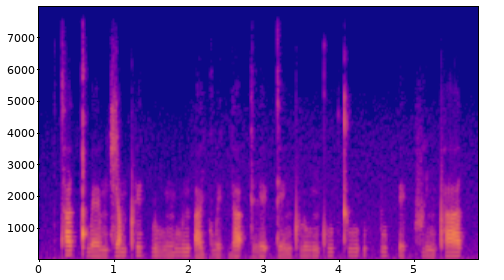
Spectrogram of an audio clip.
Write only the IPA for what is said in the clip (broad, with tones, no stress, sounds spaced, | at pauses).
tʰ a˥˩ t̚ kʰ w ɛː˨˩ m t͡ɕ a˦˥ m pʰ e˥˩ k̚ l uː˧ m uː˦˥ n ʔ a˩˦ j k w e˨˩ k̚ j a˦˥ ʔ k r e˦˥ ʔ t e˨˩ n pʰ l uː˦˥ ŋ pʰ u˥˩ k̚ tʰ u˥˩ ʔ | p u˦˥ k̚ ʔ e˨˩ k̚ f i˨˩ n pʰ a˦˥ t̚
